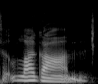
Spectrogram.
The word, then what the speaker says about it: lagom: But when you find something that is just right, it's pronounced lagom. – Lagom. – Yeah.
